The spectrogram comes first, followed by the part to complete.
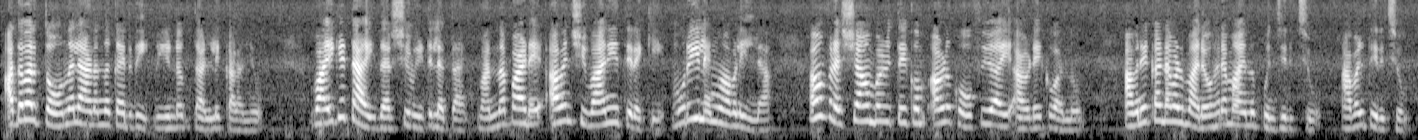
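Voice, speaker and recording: A woman reads a serialized story aloud in a steady, dramatic way, her voice fairly high. A faint hiss of noise sits under the recording. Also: normal speed, poor audio.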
